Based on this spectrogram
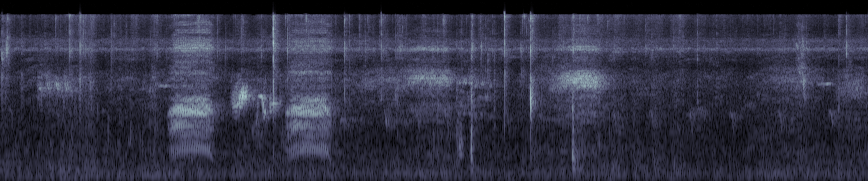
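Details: Crows fighting over food, with two loud, harsh cawing calls near the middle, a shorter caw between them and a higher call afterwards. Faint chirps from other birds and steady background noise continue throughout.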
